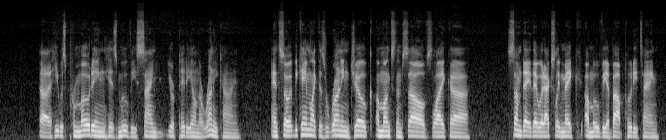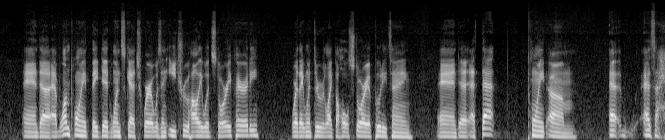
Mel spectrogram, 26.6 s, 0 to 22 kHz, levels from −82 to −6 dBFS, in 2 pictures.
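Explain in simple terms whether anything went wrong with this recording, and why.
Something went wrong in three short pauses. The sending side likely stopped transmitting whenever it heard no speech, and the receiving side filled each gap with comfort noise in place of the background. Instead of the real room noise, you hear a flat, featureless hiss, a little quieter, from 9.71 to 10.15 s (after "amongst themselves like uh"), from 23.67 to 23.87 s (after "uh at that"), and from 25.19 to 25.49 s (after "point um").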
